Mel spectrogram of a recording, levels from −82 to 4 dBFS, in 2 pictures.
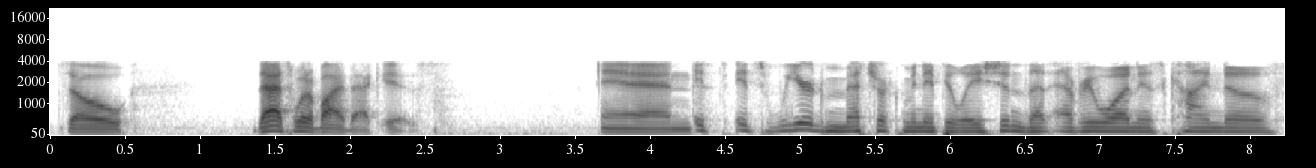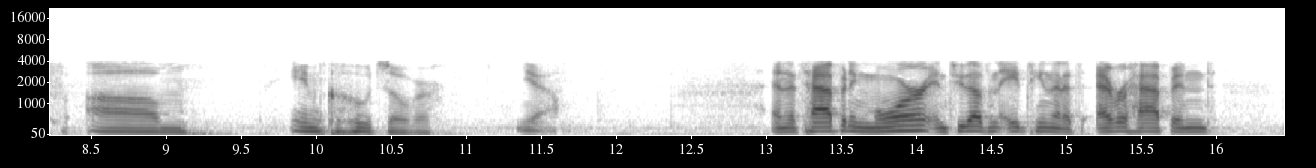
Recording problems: high frequencies cut off; severe; nothing above 4 kHz

